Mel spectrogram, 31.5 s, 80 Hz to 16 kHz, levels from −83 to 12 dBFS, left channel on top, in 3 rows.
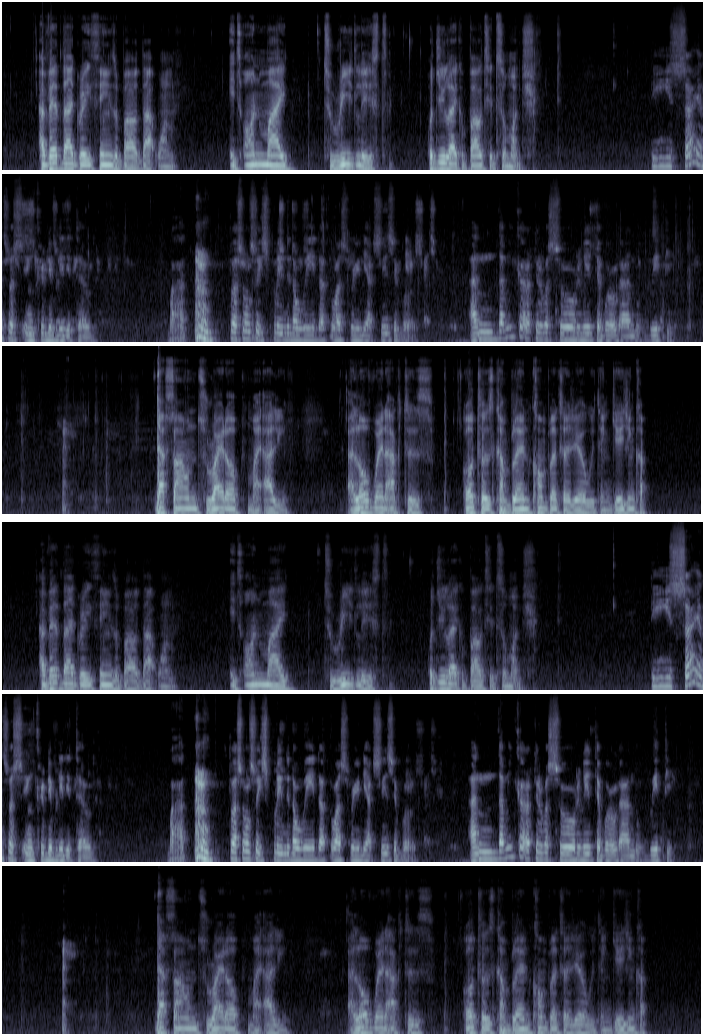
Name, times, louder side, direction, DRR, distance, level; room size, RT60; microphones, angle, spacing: voice 1, 0.6-2.6 3.4-4.3 4.8-5.6 6.4-8.0 11.3-11.5 16.6-16.8 23.3-25.3 26.2-27.5 28.0-30.6, left 5 dB, 80° left, 0.4 m, -24 dB
voice 2, 9.7-11.9 13.0-16.7 17.5-20.6 21.9-22.1, right 4 dB, 40° right, 0.4 m, -28 dB
2.9 x 2.0 x 2.4 m
head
